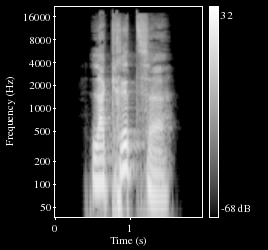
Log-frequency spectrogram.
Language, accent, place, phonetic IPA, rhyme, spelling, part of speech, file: German, Germany, Berlin, [laˈkʁɪt͡sə], -ɪt͡sə, Lakritze, noun, De-Lakritze.ogg
- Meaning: alternative form of Lakritz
